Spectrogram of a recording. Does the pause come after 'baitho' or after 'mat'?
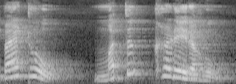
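after baitho. The pause comes after 'baitho'.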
